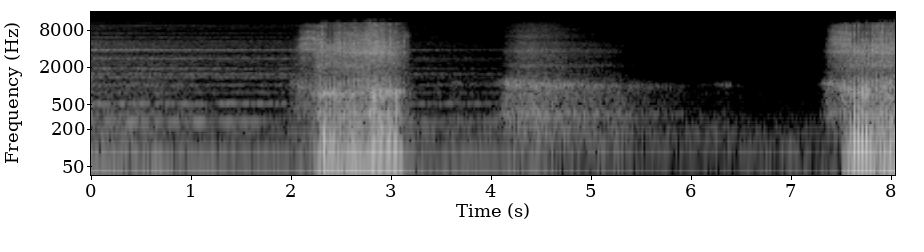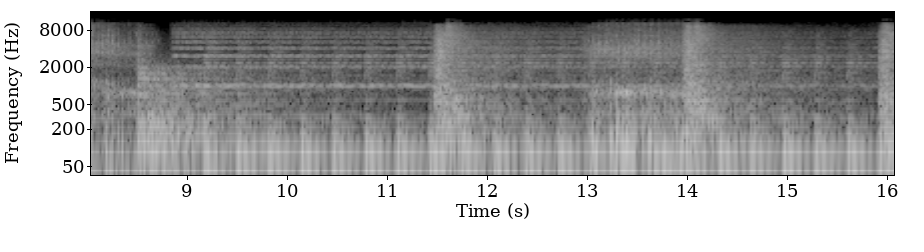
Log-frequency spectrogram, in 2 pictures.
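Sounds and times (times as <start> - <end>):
man snoring loudly: 2.0 - 3.2, 7.3 - 8.6, 12.9 - 14.6.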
